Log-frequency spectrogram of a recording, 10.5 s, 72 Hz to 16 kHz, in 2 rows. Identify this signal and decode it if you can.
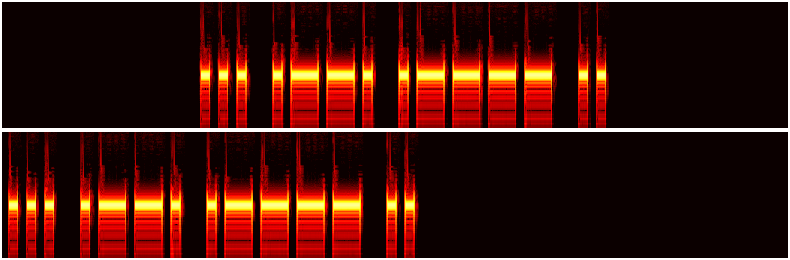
Morse code, heard as a keyed tone, about 20 wpm, 700 Hz. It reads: SP1I SP1I
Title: DXCC-100 Call Signs - 4 Characters - Repeated 2x - 20wpm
